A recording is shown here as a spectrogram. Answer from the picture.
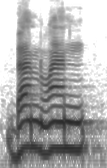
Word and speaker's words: bamlanivimab: Additional good news, FDA has allocated 4,600 doses of the therapeutic bamlanivimab. How do you pronounce that, doctor?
